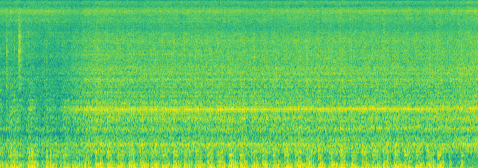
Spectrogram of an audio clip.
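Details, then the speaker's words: VEVOR diesel heater with a custom burn head: stainless mesh fitted and burn tube flipped. It produces a deep, uneven chuffing rumble with a faint hum. Owner suspects the fuel supply is unchanged and it is not getting enough air, causing rough combustion. "we are getting the same amount of fuel that we we've always gotten because it's being delivered by the fuel pump so it kinda has to be that it's not getting enough air"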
